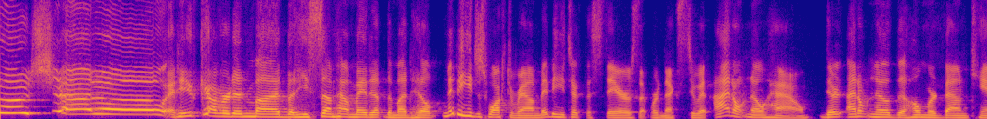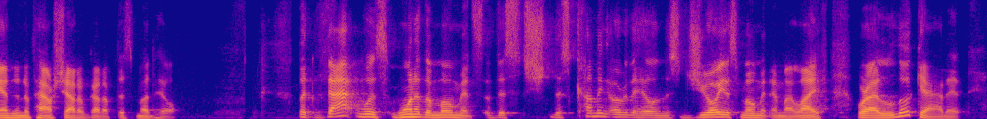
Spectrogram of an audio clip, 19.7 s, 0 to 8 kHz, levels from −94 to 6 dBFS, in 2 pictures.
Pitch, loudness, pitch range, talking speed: 145 Hz, -17 LUFS, 125-175 Hz, 230 wpm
